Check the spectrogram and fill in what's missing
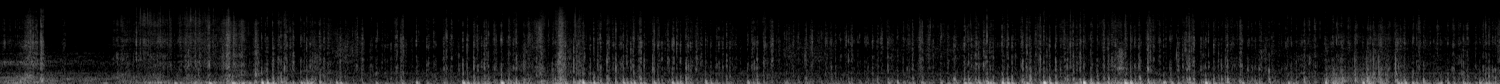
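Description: A red foam sponge with a green scouring top is held close to the microphone and scratched and tapped with fingernails on both the foam and the scouring pad. The result is a steady stream of quick, irregular scratches and soft crackly taps with a heavy low, muffled thump underneath and very little high brightness.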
